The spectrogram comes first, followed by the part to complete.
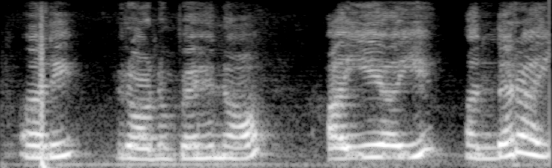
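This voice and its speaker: A cartoonish character voice, female-sounding and fairly high in pitch. It moves at a very slow pace. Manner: polite, mild.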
